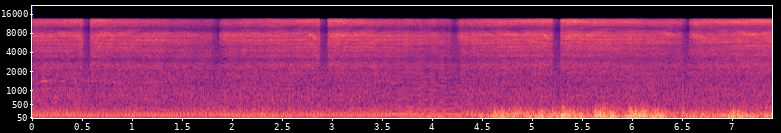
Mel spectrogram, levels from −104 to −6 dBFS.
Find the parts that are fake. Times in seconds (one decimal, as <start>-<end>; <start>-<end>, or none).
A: 3.6-4.3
